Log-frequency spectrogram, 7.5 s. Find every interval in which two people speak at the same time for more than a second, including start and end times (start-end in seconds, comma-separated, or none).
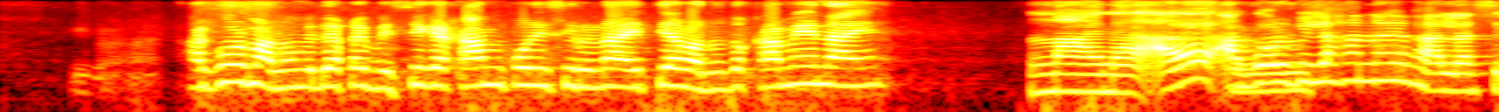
none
